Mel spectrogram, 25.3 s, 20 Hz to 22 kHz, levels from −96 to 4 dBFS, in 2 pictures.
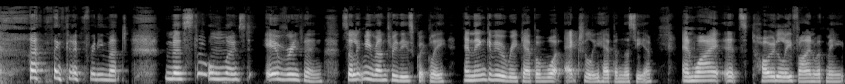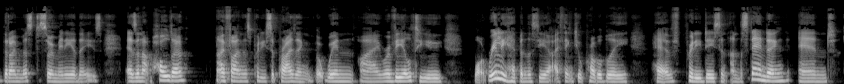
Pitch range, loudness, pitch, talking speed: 165-230 Hz, -22 LUFS, 180 Hz, 165 wpm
